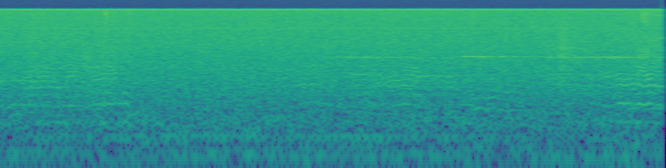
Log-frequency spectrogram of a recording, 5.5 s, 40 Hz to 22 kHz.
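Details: Constant hum of many honey bees crowding a hive entrance in the afternoon of 26 July 2013, thick overlapping buzzing with a low drone and faint higher whines passing by.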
